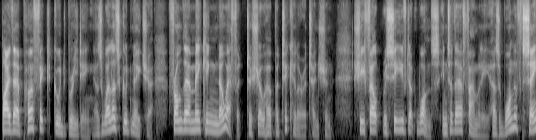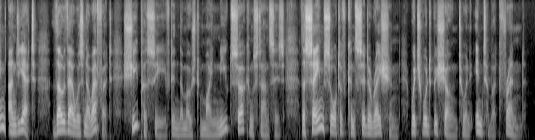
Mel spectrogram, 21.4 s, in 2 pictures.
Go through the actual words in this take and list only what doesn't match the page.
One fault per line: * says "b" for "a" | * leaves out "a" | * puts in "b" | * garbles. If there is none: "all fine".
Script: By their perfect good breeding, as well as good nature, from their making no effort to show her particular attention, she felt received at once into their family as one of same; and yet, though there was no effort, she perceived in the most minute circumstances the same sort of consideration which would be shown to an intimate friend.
all fine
